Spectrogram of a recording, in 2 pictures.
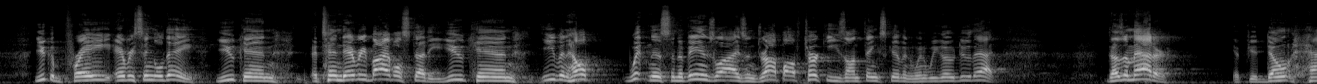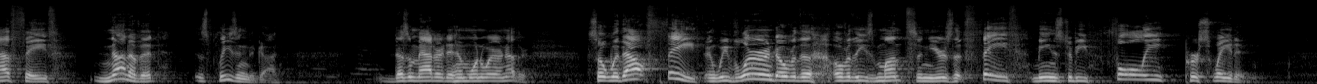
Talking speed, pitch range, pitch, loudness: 165 wpm, 150-205 Hz, 170 Hz, -24 LUFS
